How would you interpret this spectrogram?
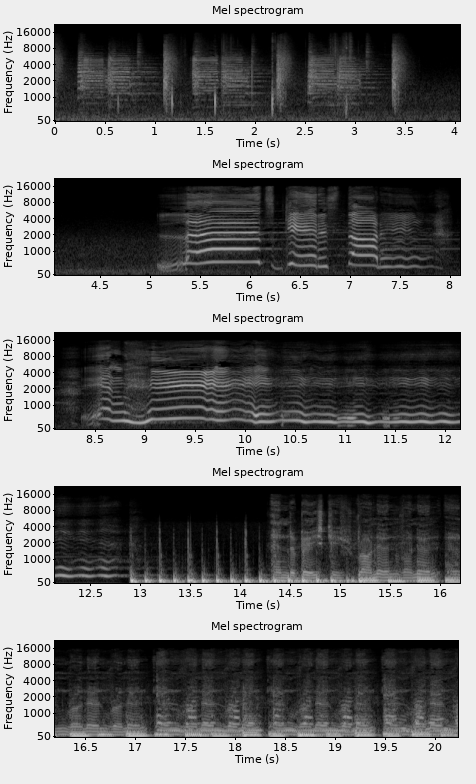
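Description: An upbeat pop hip-hop track plays loudly: sharp percussive hits open it, then a gliding melodic section, before a dense, driving beat kicks in and carries to the end.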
